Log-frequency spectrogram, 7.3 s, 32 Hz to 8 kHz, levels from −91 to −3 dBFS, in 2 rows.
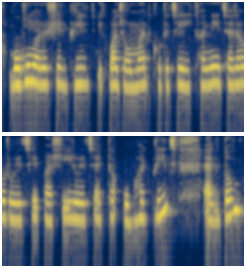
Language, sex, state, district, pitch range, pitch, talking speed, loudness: Bengali, female, West Bengal, Jhargram, 235-255 Hz, 240 Hz, 125 wpm, -18 LUFS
